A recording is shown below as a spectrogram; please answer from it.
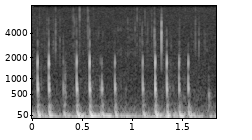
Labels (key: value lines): label: biophony, knock
recorder: SoundTrap 300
